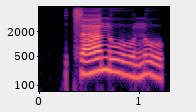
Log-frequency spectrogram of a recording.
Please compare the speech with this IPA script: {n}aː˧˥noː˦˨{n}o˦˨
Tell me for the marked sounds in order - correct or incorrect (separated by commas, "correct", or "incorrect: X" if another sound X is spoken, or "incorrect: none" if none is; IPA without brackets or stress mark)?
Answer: incorrect: t͡s, correct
